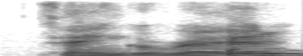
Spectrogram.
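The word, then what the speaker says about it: Tanqueray: Tangeray.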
